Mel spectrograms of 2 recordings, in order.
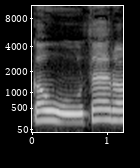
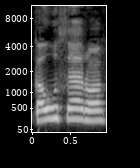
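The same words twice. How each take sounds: First: The 'au' sound is drawn out long. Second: The 'au' sound is said quickly and short. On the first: The speaker calls it wrong. "वो बिल्कुल गलत है" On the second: The speaker calls it right. "लीन को जल्द पढ़ेंगे"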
